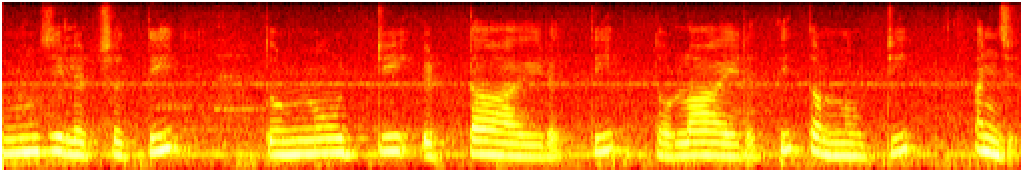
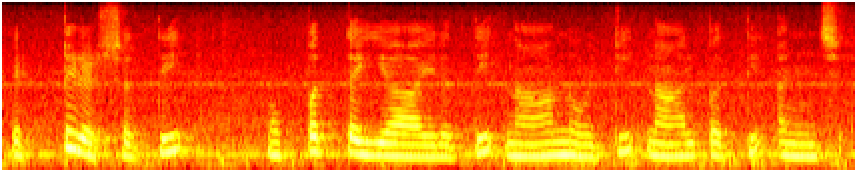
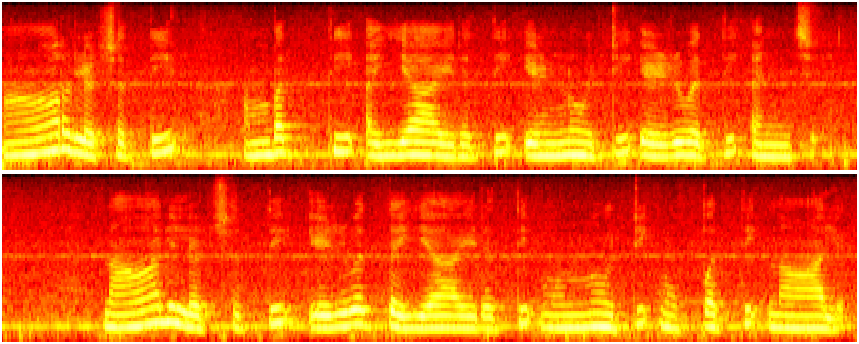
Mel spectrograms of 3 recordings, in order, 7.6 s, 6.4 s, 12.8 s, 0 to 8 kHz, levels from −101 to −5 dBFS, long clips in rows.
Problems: constant background noise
